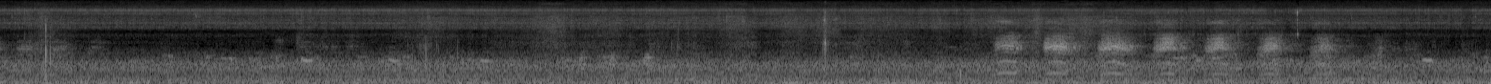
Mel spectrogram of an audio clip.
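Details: Mallards by a lake; after several seconds of quiet outdoor ambience with faint low rumble, a burst of about six quick, harsh quacks comes near the end, evenly spaced and fairly loud.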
